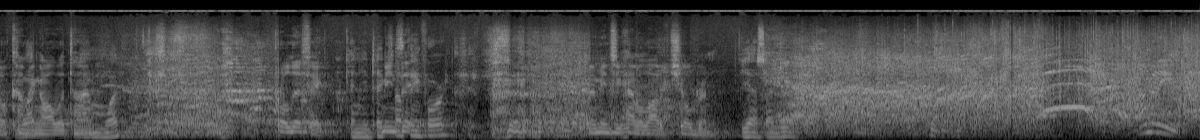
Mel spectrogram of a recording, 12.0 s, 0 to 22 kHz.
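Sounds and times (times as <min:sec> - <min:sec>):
audience laughing: 0:01.2 - 0:03.3, 0:04.9 - 0:06.8, 0:07.7 - 0:10.6
studio audience applauding: 0:08.2 - 0:12.0.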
